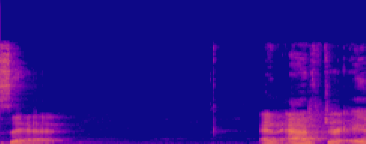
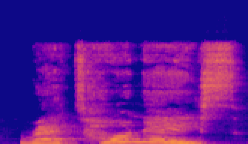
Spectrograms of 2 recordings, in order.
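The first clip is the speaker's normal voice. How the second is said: higher, louder alarmed cry; 6 semitones higher, 5 dB louder than usual. Acted. Grandmother finds signs of mice, higher, louder cry. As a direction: shriek at the mice. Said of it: "she cried".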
